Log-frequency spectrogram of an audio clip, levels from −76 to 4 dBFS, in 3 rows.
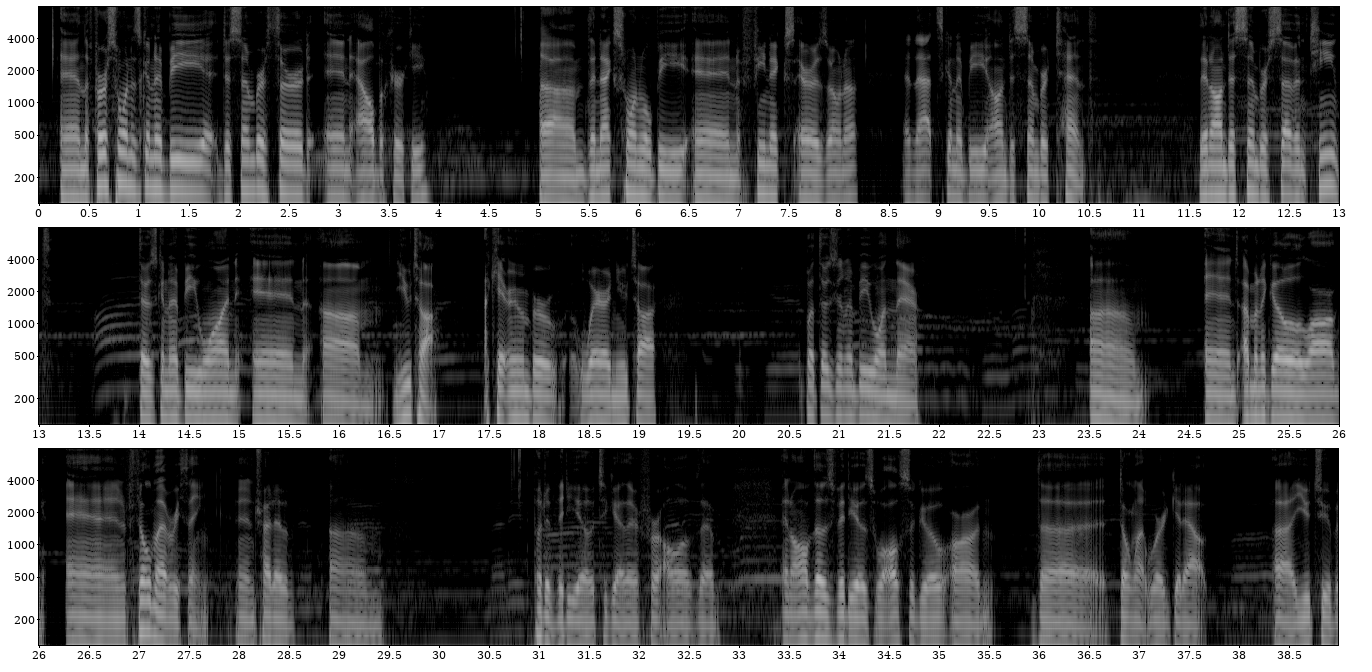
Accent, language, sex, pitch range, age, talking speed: American, English, male, 95-125 Hz, 20-39, 145 wpm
